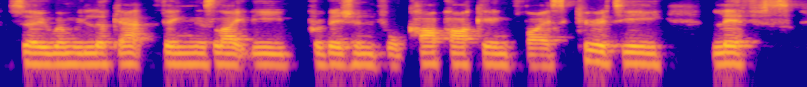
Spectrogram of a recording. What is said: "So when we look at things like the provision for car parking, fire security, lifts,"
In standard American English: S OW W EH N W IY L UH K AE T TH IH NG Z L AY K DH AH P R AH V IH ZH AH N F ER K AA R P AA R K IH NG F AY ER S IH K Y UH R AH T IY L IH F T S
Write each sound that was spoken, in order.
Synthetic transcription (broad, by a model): S OW W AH N W IY L UH K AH T TH IH NG Z L AY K DH AH P R AH V IH ZH AH N F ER K AA P AA K IH NG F AY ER S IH K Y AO R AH T IY L IH F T S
